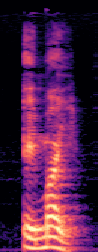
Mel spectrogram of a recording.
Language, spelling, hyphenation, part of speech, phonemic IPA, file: Dutch, email, email, noun, /eːˈmɑi̯/, Nl-email.ogg
- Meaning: 1. enamel 2. tincture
